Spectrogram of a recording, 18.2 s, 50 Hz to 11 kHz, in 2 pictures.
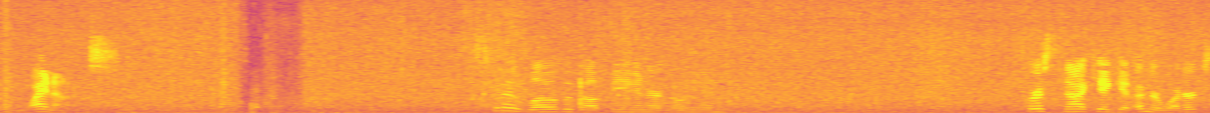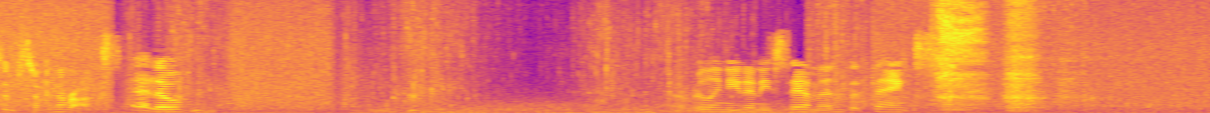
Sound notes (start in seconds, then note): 16.0 gasping for breath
